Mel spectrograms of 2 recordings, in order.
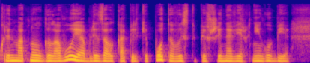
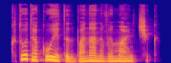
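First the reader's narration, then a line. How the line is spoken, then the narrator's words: Weary inquiry. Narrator (Russian): устало осведомился клоун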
